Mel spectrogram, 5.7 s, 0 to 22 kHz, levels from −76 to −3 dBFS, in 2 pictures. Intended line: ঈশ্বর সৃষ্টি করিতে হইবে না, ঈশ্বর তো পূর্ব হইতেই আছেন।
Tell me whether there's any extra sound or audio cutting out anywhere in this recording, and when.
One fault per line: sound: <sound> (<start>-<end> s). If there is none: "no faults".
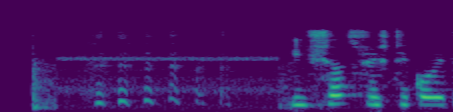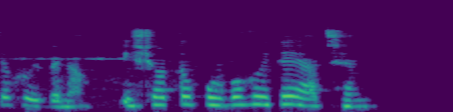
sound: laugh (0.5-1.5 s)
